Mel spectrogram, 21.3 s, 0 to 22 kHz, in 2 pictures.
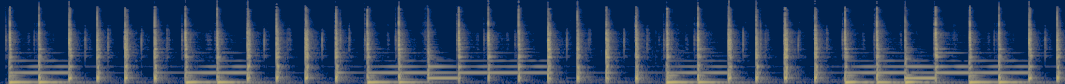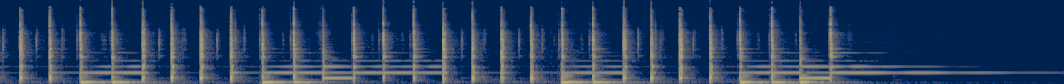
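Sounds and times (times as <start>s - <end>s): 
tabla playing a Benares kaida variation in tintal: 0.0s - 19.6s.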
